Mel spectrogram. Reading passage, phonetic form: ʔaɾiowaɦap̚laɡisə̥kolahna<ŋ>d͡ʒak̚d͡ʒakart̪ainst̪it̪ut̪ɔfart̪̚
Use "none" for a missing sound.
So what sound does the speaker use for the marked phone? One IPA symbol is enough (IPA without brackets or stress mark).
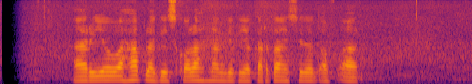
ŋ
